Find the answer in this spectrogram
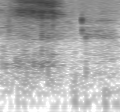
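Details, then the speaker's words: Young child (toddler) sick again with a strong dry cough, about to visit the clinic: quiet room, then a single abrupt cough burst at the end. Dry cough. "потому что мы снова заболели мы сильно кашляем"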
